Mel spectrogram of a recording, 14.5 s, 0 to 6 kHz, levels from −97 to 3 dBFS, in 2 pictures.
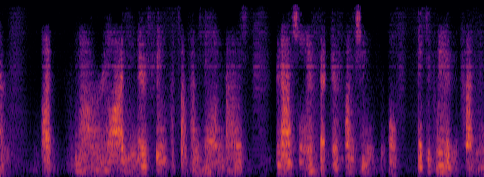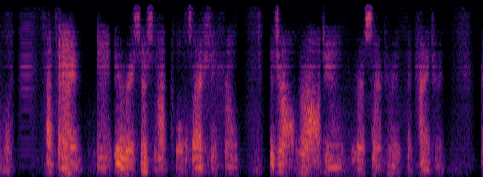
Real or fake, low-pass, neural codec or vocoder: fake; 5.4 kHz; codec, 44.1 kHz, 0.9 kbps, DAC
